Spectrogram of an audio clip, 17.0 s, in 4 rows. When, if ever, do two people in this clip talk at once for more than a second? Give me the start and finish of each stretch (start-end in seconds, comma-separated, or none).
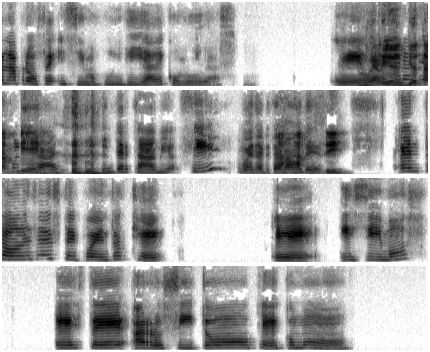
3.5-4.8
